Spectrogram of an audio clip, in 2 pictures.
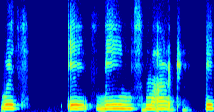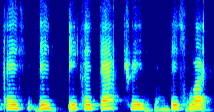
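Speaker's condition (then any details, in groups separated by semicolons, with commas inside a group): SMA type 1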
